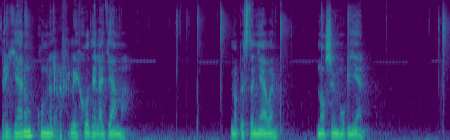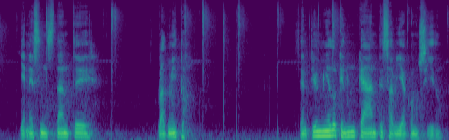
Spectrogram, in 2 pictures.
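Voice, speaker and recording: A man narrating a first-person horror story in a slow, somber, suspenseful way. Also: low voice, fairly even intonation, a little mellow, a little hiss or hum.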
